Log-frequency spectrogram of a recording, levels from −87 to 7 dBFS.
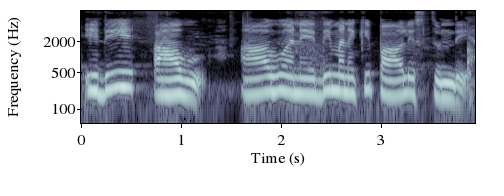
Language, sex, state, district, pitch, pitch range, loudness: Telugu, female, Andhra Pradesh, Manyam, 200 Hz, 190-225 Hz, -15 LUFS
